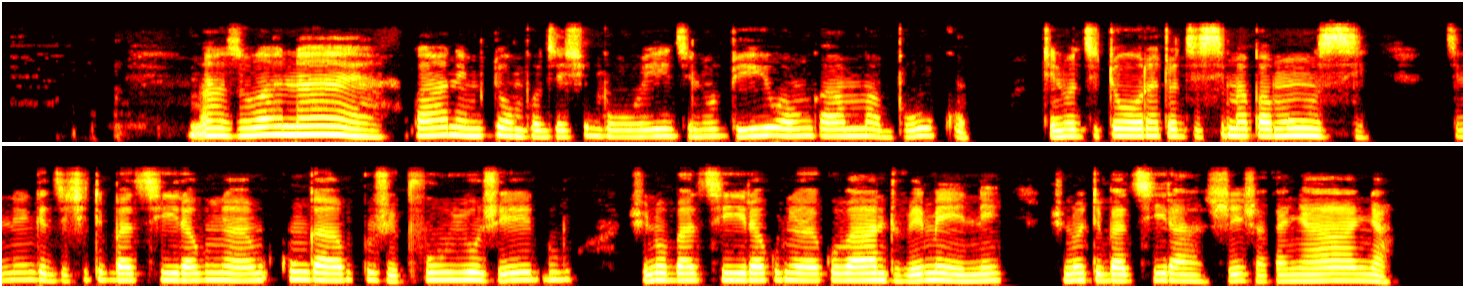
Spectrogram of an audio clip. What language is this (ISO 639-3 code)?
ndc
